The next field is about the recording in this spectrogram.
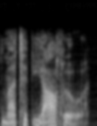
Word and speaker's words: Matityahu: In Hebrew, it's pronounced Matityahu. Matityahu.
